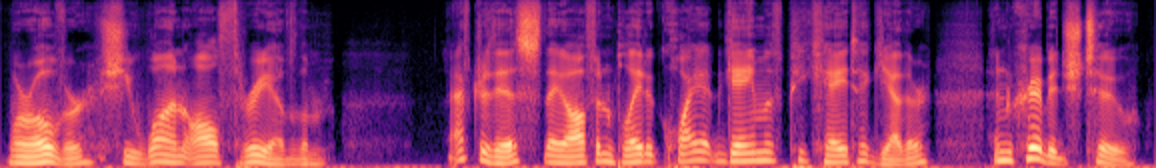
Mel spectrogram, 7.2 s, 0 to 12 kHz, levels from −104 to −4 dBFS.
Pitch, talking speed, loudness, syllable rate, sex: 130 Hz, 175 wpm, -19 LUFS, 5.1 syllables/s, male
